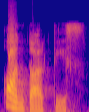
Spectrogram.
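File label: "antarctica", Hungarian; gcompris; geography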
